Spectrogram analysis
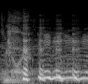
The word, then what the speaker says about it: DeNooyer: That's spelled weird, but it's pronounced DeNooyer.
